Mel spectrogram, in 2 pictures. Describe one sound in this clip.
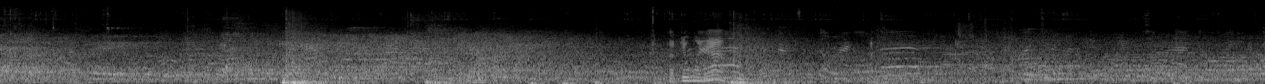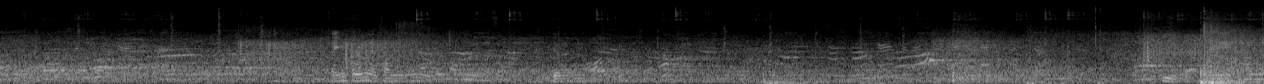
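A table tennis ball clicks off paddles and the table in a large echoing hall.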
